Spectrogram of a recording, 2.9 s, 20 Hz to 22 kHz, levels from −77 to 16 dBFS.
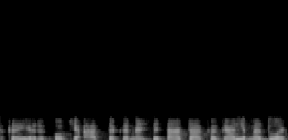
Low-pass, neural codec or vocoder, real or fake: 3.6 kHz; codec, 16 kHz, 2 kbps, FunCodec, trained on LibriTTS, 25 frames a second; fake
